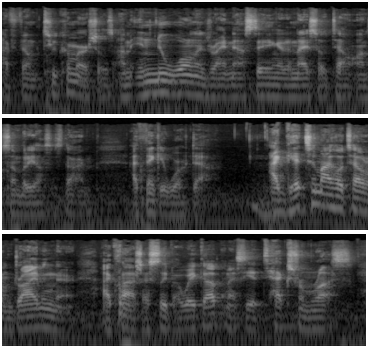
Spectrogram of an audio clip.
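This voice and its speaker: A man talks at a very fast pace, his pitch fairly low. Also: ordinary pitch variation. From Central Florida, Cuban-Peruvian family. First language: Spanish. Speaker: radio host and actor. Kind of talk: casual interview chat. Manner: animated.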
